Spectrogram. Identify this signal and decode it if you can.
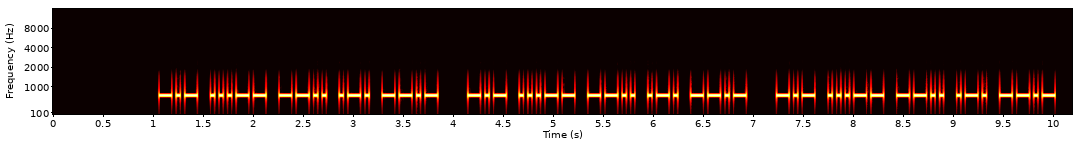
Morse code, heard as a keyed tone, about 28 wpm, 700 Hz. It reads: K3ZRQ K3ZRQ K3ZRQ
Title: USA Call Signs Repeated 3x 28wpm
